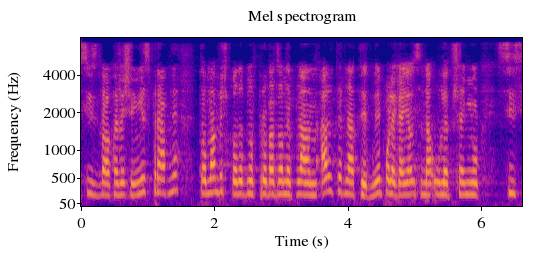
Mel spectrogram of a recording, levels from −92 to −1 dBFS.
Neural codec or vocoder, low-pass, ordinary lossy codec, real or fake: codec, 44.1 kHz, 2.6 kbps, SNAC; 7.2 kHz; AAC, 32 kbps; fake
